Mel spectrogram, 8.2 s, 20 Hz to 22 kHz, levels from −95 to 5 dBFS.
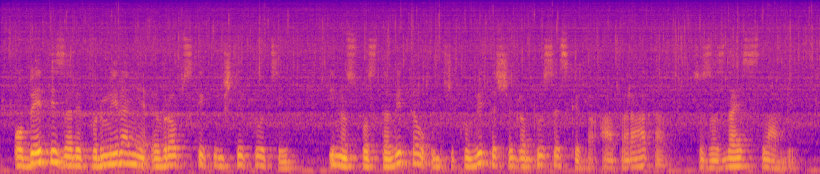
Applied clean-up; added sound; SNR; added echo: none; Sink (filling or washing) / Water tap, faucet; 14 dB; none.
